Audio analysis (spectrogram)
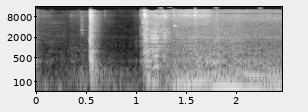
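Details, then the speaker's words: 1981 Land Rover Lightweight, 2.25 petrol: click, short crank, fires straight into steady low idle; ignition light stays on until revved, starts whether hot or cold; healthy start. "and it starts Market whether it's hot or cold you can see the ignition lights on there it doesn't go out until you actually give it some beans"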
